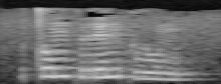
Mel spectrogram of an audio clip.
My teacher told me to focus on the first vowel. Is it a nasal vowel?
no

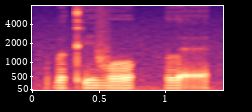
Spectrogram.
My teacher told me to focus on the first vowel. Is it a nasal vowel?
no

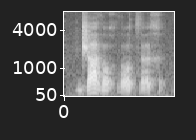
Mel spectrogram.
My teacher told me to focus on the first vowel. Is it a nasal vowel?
no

